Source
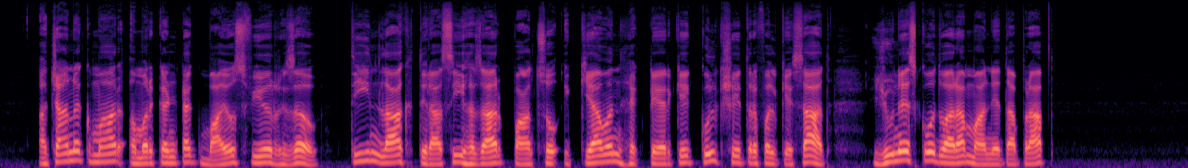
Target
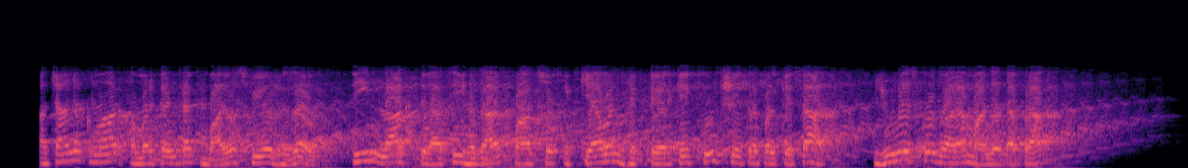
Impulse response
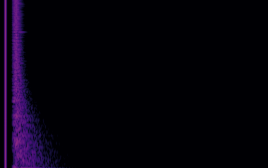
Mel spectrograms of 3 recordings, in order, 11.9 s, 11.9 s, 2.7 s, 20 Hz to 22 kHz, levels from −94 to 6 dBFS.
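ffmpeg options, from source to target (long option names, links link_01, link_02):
-filter_complex "[0:a]agate=range=-33dB:threshold=-43dB:ratio=3:detection=peak,flanger=delay=7.8:depth=2.6:regen=-84:speed=0.84:shape=triangular,dynaudnorm=framelen=510:gausssize=7:maxgain=11.5dB,asoftclip=type=tanh:threshold=-16dB,acompressor=threshold=-24dB:ratio=6,asplit=2[link_01][link_02];[link_02]adelay=23,volume=-8dB[link_03];[link_01][link_03]amix=inputs=2:normalize=0,asplit=8[link_04][link_05][link_06][link_07][link_08][link_09][link_10][link_11];[link_05]adelay=175,afreqshift=92,volume=-12dB[link_12];[link_06]adelay=350,afreqshift=184,volume=-16dB[link_13];[link_07]adelay=525,afreqshift=276,volume=-20dB[link_14];[link_08]adelay=700,afreqshift=368,volume=-24dB[link_15];[link_09]adelay=875,afreqshift=460,volume=-28.1dB[link_16];[link_10]adelay=1050,afreqshift=552,volume=-32.1dB[link_17];[link_11]adelay=1225,afreqshift=644,volume=-36.1dB[link_18];[link_04][link_12][link_13][link_14][link_15][link_16][link_17][link_18]amix=inputs=8:normalize=0,asplit=2[link_19][link_20];[1:a]atrim=start_sample=2205,lowshelf=frequency=350:gain=-11,highshelf=frequency=4200:gain=-11.5[link_21];[link_20][link_21]afir=irnorm=-1:irlink=0,volume=0.5dB[link_22];[link_19][link_22]amix=inputs=2:normalize=0,aresample=8000,aresample=44100,volume=-6.5dB"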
